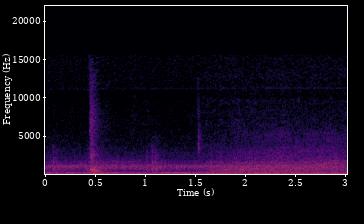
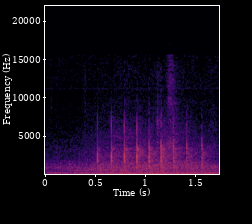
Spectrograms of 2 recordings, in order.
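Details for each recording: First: Wardrobe sliding door: slides quietly with only soft bumps. The earlier clicking from a notched upper roller is gone. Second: Newly assembled wardrobe sliding door: quick run of sharp, even clicks as the door rolls, caused by a burr or bump on one top roller, damaged in assembly or defective from the factory.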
